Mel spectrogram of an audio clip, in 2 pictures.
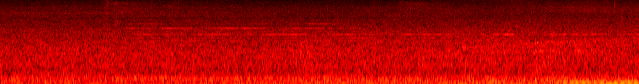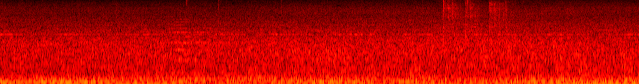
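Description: Steady machinery noise, with a low hum that sets in about five seconds in and holds, and a few faint clicks near the end.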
